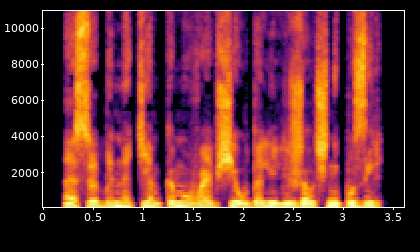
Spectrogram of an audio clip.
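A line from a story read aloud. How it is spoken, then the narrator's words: Grumbling old man. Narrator (Russian): пробурчал какой-то дедушка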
